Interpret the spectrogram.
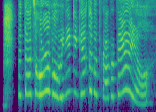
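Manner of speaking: very high, loud, appalled protest; shocked pious villager. Acted. The pious villager protests to the party, high and appalled. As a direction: gasp out your outrage in a high voice.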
